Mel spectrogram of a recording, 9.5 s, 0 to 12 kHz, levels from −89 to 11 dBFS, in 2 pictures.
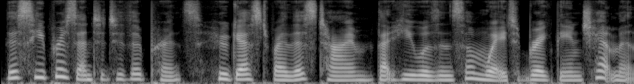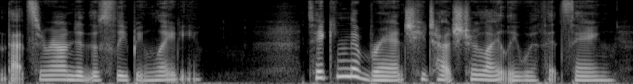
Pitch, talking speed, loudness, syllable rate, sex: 190 Hz, 225 wpm, -21 LUFS, 5.9 syllables/s, female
